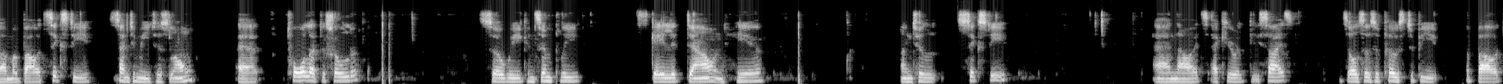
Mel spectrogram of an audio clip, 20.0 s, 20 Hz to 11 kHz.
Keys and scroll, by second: 6.9 s.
